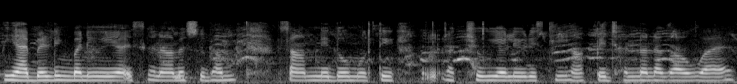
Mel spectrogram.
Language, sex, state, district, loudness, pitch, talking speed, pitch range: Hindi, female, Haryana, Rohtak, -18 LUFS, 185 Hz, 185 wpm, 185-195 Hz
